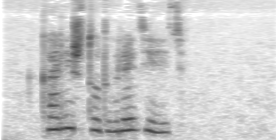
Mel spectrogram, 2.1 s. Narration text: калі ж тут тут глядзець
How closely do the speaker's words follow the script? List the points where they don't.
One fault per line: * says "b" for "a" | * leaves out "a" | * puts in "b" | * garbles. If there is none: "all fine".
* leaves out "тут"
